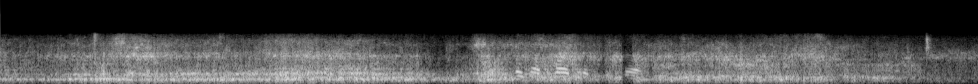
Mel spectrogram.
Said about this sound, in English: I see somebody's plane is landing. Anybody have a flight?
